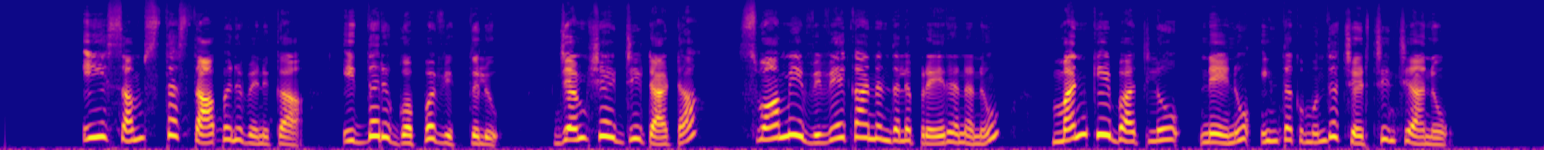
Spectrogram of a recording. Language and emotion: Telugu, neutral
